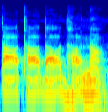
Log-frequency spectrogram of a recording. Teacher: ता था दा धा ना ये दंत से रहेंगे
